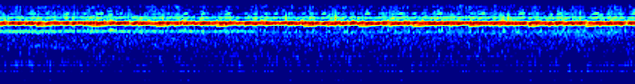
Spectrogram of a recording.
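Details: Spring peepers in full breeding chorus near swamps and ponds. Countless overlapping high chirps merge into one unbroken shrill ringing, joined by a quieter lower steady tone and occasional brief clicks.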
